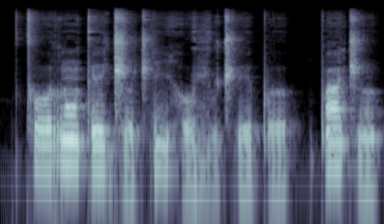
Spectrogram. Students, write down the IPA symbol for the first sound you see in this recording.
tʰ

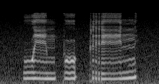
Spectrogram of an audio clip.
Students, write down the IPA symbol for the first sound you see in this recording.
w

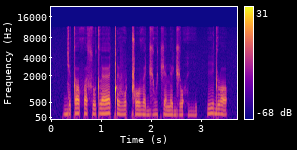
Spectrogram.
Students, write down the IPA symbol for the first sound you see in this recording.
ɟ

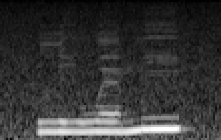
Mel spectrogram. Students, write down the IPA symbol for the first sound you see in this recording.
l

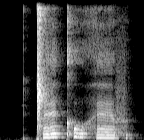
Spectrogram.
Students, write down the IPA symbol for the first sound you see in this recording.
ǁ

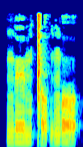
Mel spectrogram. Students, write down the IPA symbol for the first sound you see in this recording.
ŋ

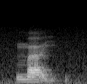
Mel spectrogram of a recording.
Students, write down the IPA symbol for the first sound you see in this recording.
m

